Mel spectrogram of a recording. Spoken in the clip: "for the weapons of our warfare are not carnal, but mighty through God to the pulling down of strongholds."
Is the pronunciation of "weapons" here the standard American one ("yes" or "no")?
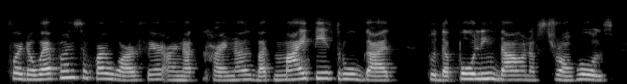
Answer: no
